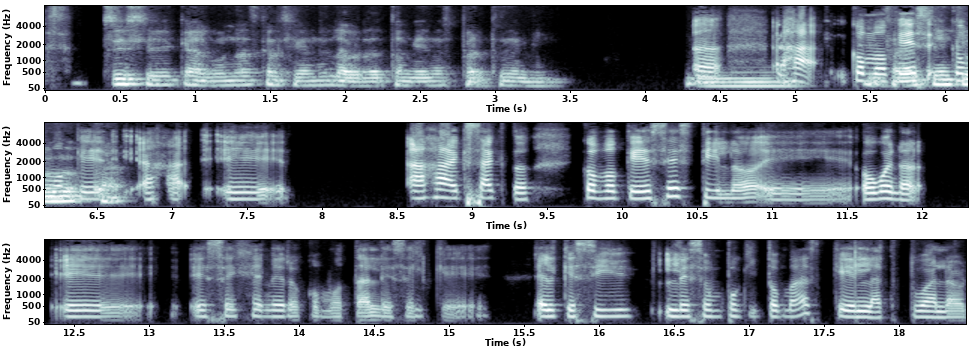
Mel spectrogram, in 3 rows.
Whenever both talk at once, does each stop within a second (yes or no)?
no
